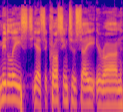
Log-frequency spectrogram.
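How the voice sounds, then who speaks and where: A man with an Australian accent speaks at a fairly high pitch. The sound is dry and close with no echo, on a very clean recording with a silent background. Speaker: preacher. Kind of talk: sermon.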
